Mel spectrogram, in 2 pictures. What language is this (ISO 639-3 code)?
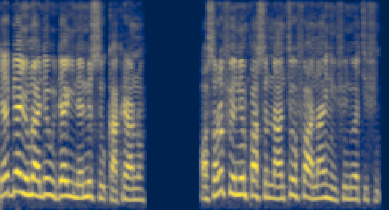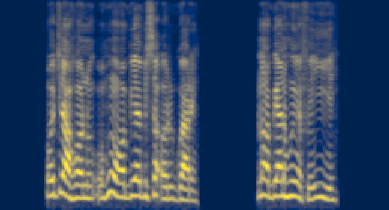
aka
